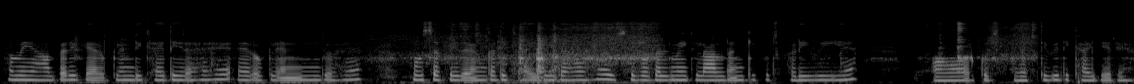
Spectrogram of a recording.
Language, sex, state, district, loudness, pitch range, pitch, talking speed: Hindi, female, Maharashtra, Dhule, -38 LUFS, 180-210 Hz, 200 Hz, 200 wpm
